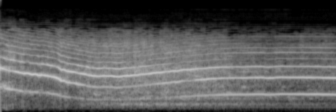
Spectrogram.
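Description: A fire truck siren wails steadily and loudly, its pitch dipping and then slowly rising again in one long continuous tone, with no voices over it.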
